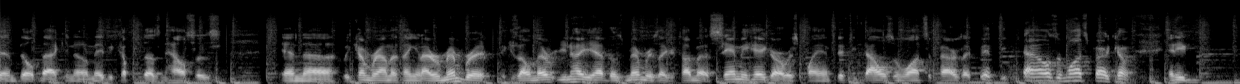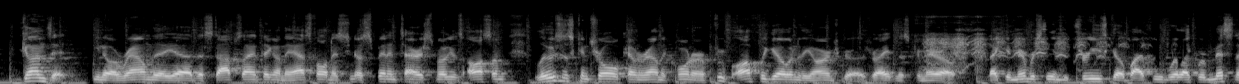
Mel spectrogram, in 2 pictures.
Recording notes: open the phones to take phone calls from you, the listeners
